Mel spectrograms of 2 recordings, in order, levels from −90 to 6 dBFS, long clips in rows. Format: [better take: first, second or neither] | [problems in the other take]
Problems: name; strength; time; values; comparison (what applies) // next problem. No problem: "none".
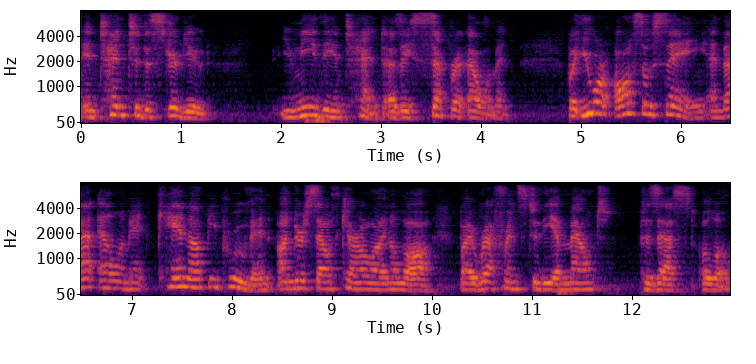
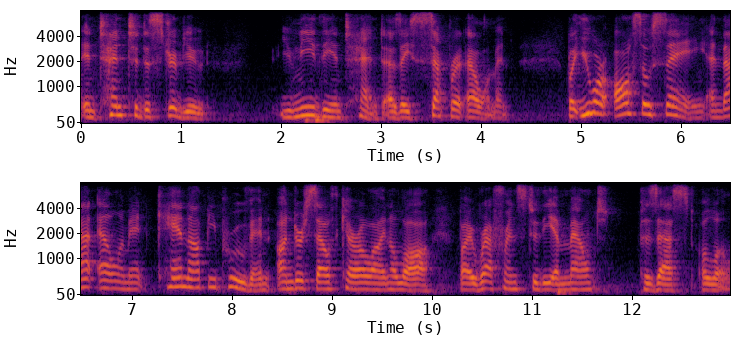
second | room echo; dies away in 0.2 s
